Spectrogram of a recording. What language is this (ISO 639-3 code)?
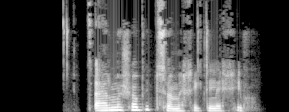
kat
